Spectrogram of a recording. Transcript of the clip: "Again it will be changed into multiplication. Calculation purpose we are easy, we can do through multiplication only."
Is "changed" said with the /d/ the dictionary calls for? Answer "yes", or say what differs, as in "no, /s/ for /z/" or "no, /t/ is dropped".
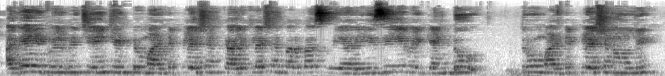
no, /d/ is dropped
